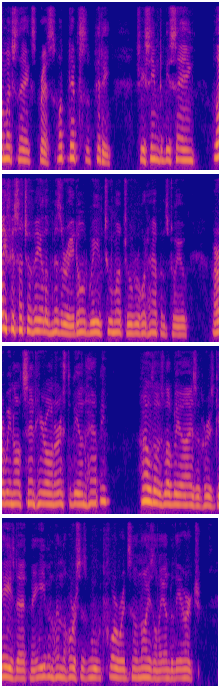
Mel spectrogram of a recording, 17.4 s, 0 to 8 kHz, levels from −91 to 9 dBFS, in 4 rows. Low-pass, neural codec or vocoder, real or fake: 7.2 kHz; none; real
